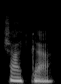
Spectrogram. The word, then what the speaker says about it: Chotka: go by that sure you you pronounced my name correctly so kudos to you it's a Ukrainian name now everybody in America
